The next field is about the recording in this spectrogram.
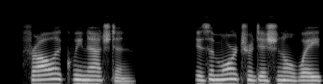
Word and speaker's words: Weihnachten: Well, the W Nachten. Is pronounced as a V. – Weihnachten.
